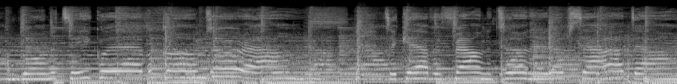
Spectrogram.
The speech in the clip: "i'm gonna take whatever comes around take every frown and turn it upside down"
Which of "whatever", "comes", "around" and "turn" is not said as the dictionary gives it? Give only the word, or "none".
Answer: none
